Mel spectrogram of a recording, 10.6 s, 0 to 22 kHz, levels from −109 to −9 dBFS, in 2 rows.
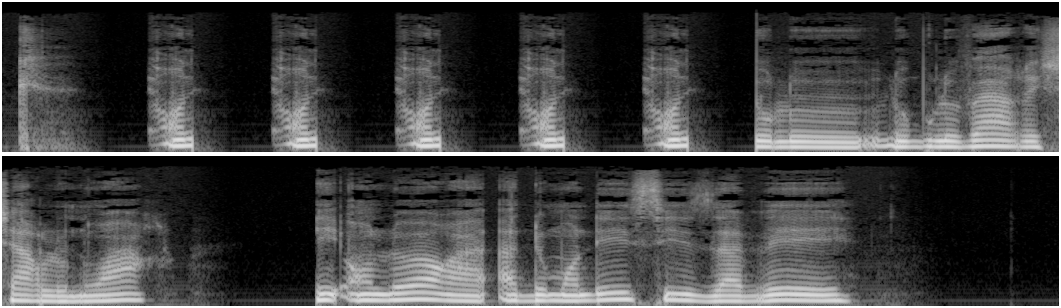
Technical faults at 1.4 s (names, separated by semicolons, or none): broken-record loop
